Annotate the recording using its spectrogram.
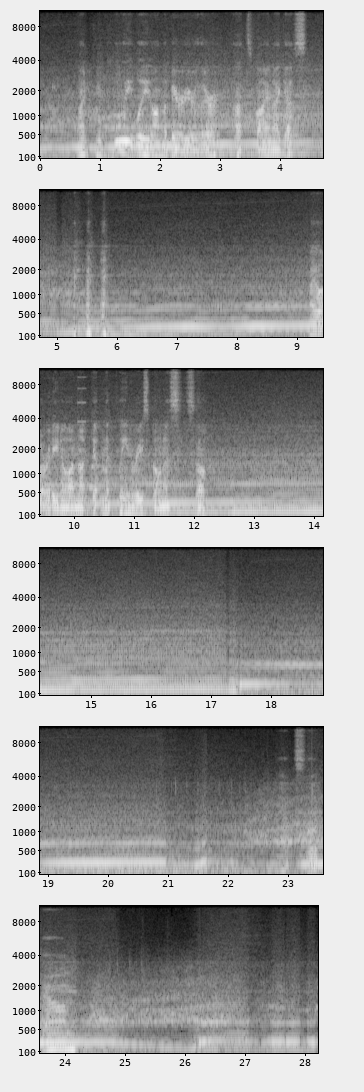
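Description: A car engine revs high and shifts through the gears as it speeds along.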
